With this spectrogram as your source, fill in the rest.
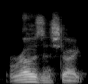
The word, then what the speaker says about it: Rozenstruik: Correct pronunciation, Rozenstruik.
